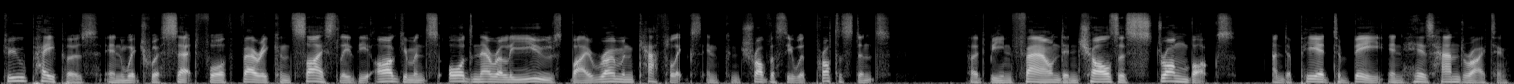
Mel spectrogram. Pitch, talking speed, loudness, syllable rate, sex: 105 Hz, 135 wpm, -21 LUFS, 4.2 syllables/s, male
